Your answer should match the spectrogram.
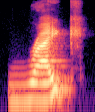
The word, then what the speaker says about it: Wrike: It's a system that supports those initiatives, and then also I think it's pronounced Rike. It's WRIKE, and that's a collaboration tool with teams with a bunch of integrating applications that are really highly used and popular.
